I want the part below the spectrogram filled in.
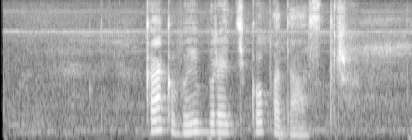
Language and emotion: Russian, neutral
